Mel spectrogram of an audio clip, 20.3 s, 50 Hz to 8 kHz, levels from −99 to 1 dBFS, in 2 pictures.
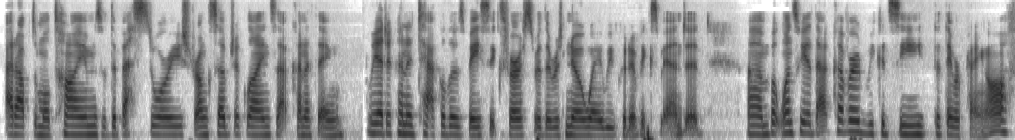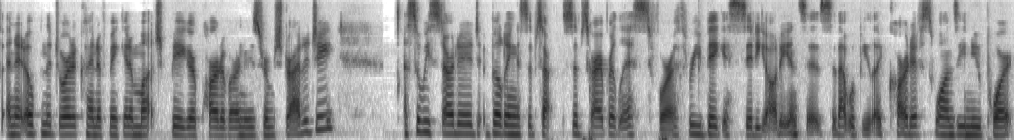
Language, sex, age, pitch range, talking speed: English, female, 20-39, 175-200 Hz, 255 wpm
